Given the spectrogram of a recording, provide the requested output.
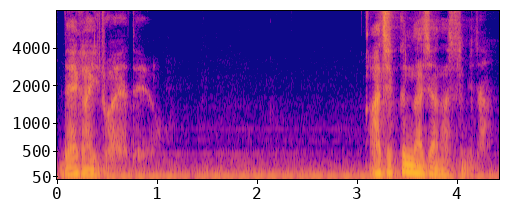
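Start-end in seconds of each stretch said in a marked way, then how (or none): none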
